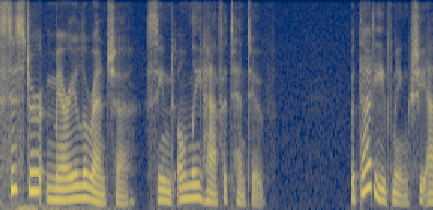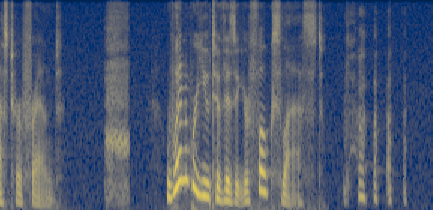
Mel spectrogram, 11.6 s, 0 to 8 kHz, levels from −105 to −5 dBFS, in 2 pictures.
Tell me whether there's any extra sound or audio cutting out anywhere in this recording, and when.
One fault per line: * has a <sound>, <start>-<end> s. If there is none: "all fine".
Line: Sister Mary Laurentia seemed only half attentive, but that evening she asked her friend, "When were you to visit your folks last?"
* has a sigh, 7.2-7.5 s
* has a laugh, 10.3-11.2 s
